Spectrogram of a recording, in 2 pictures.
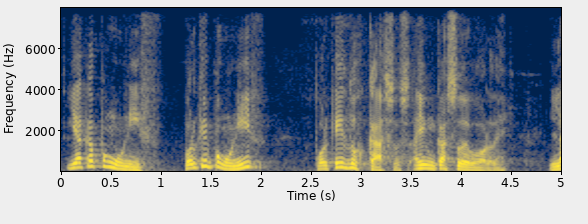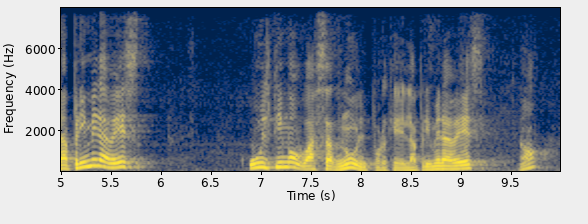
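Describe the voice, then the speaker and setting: Lively Rioplatense Spanish lecturer. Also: male voice, on the high side, normal speed. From Uruguay. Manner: explains step by step, asks the class rhetorical questions. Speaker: university lecturer. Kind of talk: lecture on programming. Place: lecture hall.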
